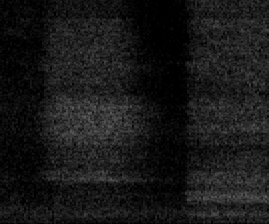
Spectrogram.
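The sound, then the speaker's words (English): A deep breath taken by a group holding hands during a grounding exercise: a steady, airy rush of breath that grows stronger partway through, with no talking. “We take a deep breath.”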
